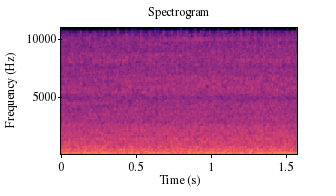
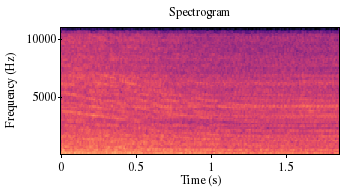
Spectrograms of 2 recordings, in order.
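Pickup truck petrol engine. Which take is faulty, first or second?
second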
